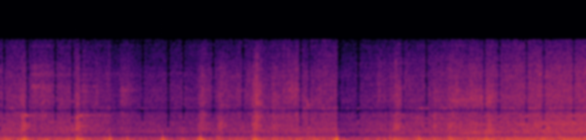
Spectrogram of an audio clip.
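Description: Passenger train coach rolling slowly along the track, heard from its open doorway: a steady low rumble with frequent irregular knocks and clicks from the wheels running over the rail joints.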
